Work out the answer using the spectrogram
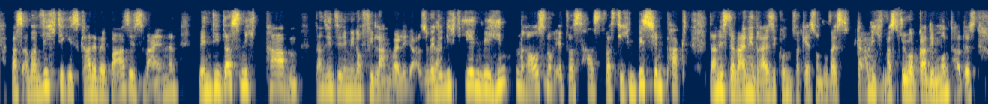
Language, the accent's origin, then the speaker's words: German; Gallizien, Carinthia, Austria; mein Heimatort ist Galizien in Österreich mit zwei L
